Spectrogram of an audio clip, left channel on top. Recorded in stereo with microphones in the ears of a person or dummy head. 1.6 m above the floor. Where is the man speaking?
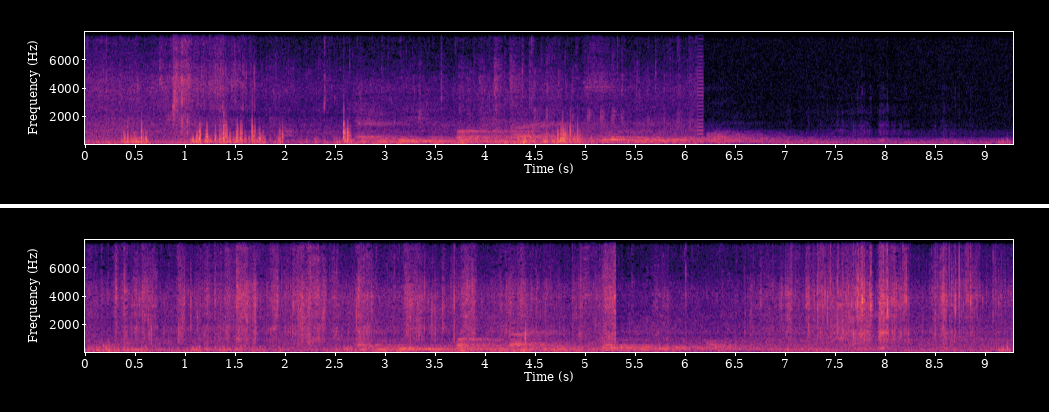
55° right (ahead or behind), 2 m.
